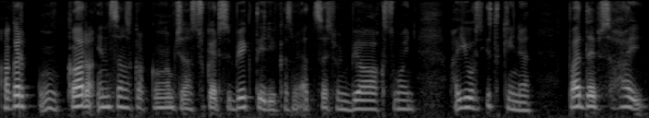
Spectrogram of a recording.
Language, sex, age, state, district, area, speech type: Kashmiri, female, 45-60, Jammu and Kashmir, Baramulla, rural, spontaneous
